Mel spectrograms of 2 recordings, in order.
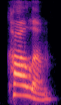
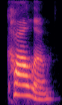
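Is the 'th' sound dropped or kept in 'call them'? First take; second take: dropped; dropped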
